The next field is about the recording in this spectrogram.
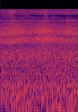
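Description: airplane engine

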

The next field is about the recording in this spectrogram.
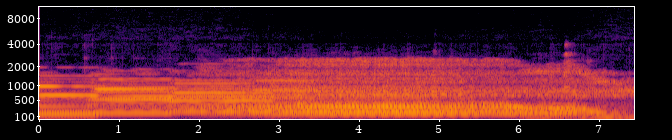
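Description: car engine pulling up

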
